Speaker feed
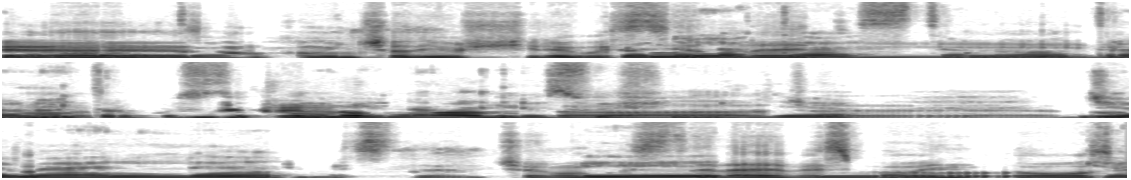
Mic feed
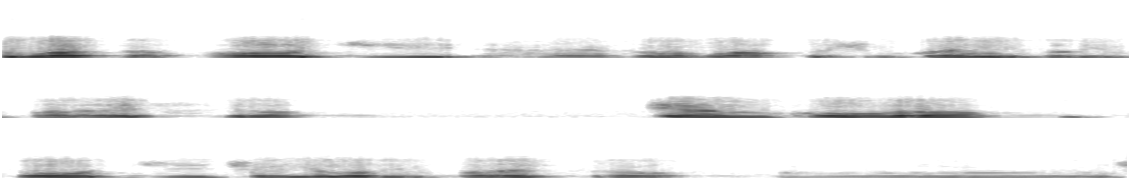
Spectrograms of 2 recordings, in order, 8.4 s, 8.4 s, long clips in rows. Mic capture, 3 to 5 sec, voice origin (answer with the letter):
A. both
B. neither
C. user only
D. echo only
C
